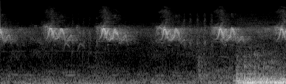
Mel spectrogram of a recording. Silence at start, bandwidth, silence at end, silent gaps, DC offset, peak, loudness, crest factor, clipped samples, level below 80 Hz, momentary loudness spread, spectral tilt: 0 s; 15.5 kHz; 0 s; none; under 0.1%; -6 dBFS; -21 LUFS; 16 dB; under 0.1%; -28 dBFS; 8 LU; -4.5 dB/octave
